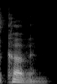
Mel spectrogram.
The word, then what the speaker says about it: coven: Well, now I do. It's coven. – Coven. – That was right.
